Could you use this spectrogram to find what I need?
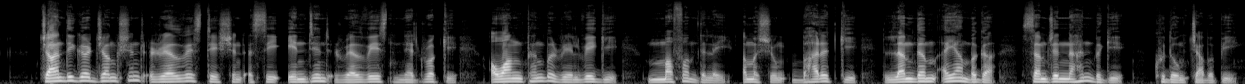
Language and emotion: Manipuri, neutral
